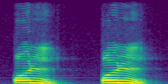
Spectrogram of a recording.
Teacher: قاف کو بالکل حلق سے نکالنا ہے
